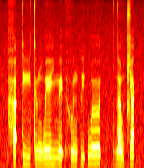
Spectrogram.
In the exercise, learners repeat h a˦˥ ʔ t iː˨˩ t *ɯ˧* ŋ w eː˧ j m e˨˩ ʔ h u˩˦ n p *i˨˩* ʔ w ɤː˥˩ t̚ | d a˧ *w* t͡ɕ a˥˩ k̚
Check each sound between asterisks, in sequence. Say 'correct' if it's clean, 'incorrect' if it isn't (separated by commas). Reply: incorrect, incorrect, correct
